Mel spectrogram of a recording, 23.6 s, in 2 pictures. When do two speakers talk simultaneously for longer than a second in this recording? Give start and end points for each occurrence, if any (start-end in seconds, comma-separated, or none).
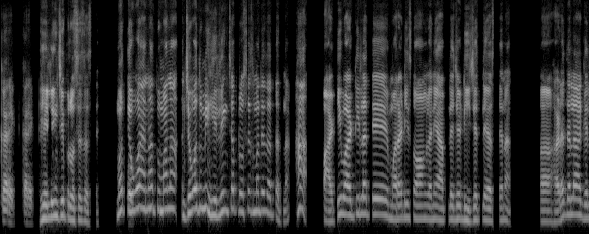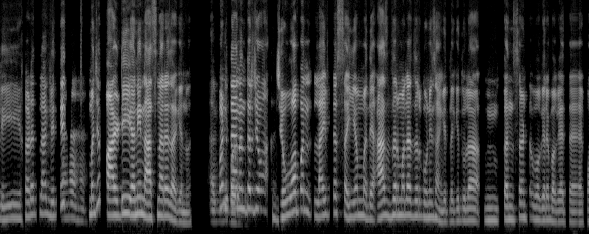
none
